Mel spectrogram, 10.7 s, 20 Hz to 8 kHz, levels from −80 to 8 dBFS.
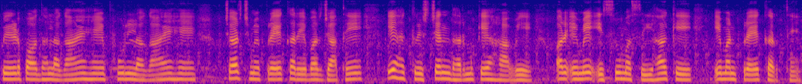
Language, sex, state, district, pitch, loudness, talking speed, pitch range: Chhattisgarhi, female, Chhattisgarh, Raigarh, 200 Hz, -17 LUFS, 145 wpm, 185-210 Hz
